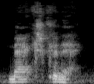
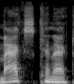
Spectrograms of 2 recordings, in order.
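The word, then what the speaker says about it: Maxxkonnect: it works for us it'll work for you max connect check it out i've got one of these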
